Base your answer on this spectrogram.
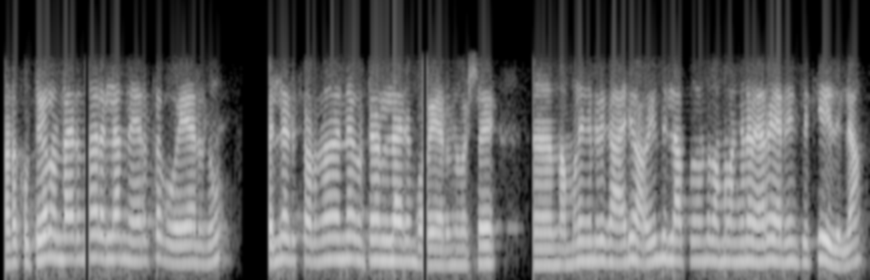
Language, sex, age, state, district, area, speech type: Malayalam, female, 30-45, Kerala, Idukki, rural, conversation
